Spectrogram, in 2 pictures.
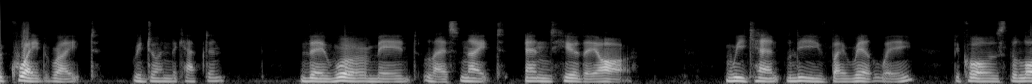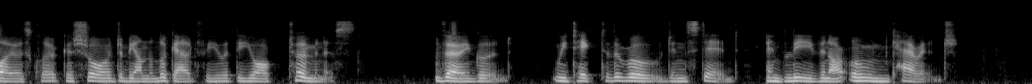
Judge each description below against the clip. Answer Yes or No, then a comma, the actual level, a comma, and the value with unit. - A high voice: No, medium, 145 Hz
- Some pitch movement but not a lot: No, narrow, 2.3 semitones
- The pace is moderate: Yes, average, 145 wpm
